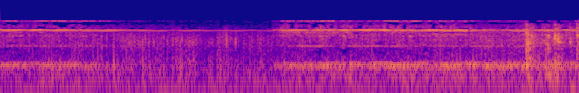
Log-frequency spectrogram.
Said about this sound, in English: In his hotel room in the state capitol, Editor Perry White, mayor of Metropolis, has his hat and coat on and is about to leave the room when the phone rings.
